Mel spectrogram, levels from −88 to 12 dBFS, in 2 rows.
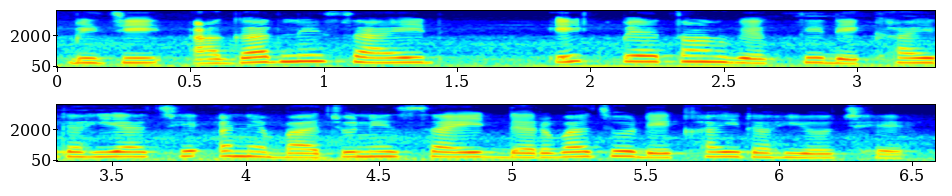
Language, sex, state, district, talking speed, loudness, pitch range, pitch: Gujarati, female, Gujarat, Valsad, 155 wpm, -15 LUFS, 230-270 Hz, 250 Hz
